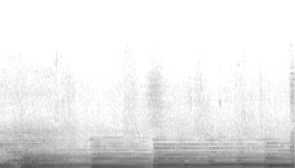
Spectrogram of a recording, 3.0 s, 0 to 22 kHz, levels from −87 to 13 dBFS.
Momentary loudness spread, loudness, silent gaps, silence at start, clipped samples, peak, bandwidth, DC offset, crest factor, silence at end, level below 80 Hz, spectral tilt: 4 LU; -24 LUFS; none; 0 s; under 0.1%; -8 dBFS; 9.6 kHz; under 0.1%; 14 dB; 0 s; -50 dBFS; -9 dB/octave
